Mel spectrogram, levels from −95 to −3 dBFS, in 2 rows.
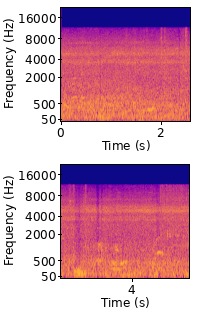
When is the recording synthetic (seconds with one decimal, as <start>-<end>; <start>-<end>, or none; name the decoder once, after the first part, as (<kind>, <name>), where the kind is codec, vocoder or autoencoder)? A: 0.9-3.8 (vocoder, Vocos)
